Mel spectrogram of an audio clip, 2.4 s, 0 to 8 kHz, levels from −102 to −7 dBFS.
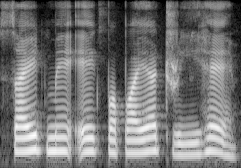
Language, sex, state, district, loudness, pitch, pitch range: Hindi, female, Arunachal Pradesh, Lower Dibang Valley, -17 LUFS, 195 Hz, 180-205 Hz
